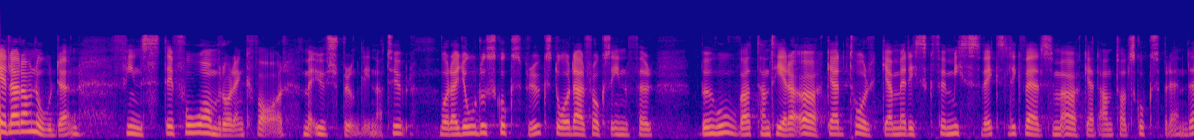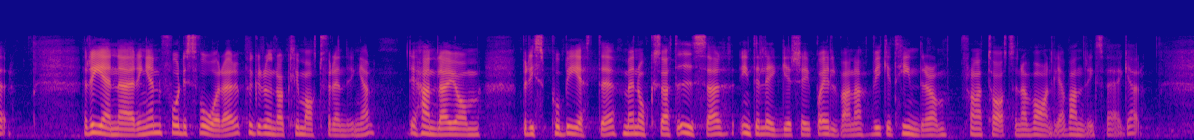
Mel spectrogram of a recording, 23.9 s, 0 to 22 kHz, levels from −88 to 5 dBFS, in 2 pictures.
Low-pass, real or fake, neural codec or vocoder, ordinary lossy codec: none; real; none; none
